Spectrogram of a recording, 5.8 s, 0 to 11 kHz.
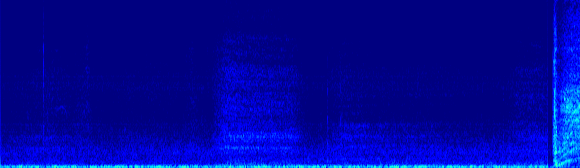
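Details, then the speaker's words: Yanmar 1GM single-cylinder marine diesel in a shop, with cooling water running through for cooling-passage flushing: a quiet, low chugging idle that holds steady with no misses, then a sharp clatter near the end; it bounces less than expected. Normal idle. "I just wanted to start it up I got that water going through there I know the lighting sucks um but thank goodness that I've got it running um and it's not bouncing around nearly as much as I thought"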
